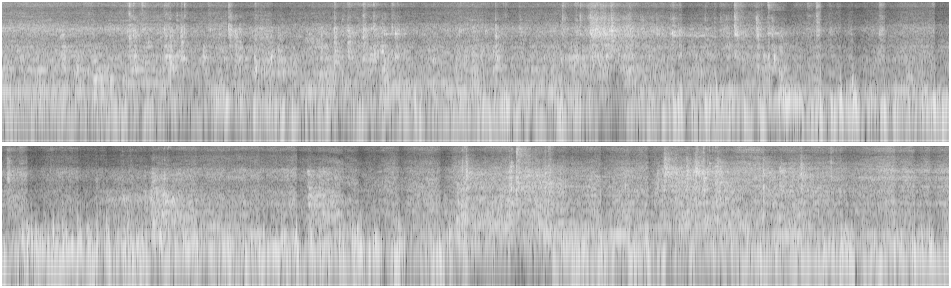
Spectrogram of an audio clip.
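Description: Hitachi excavator's diesel engine running under load as it dumps a bucket of soil into a steel dump-truck bed and swings back, with the rumble and clatter of earth and stones landing in the bed.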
